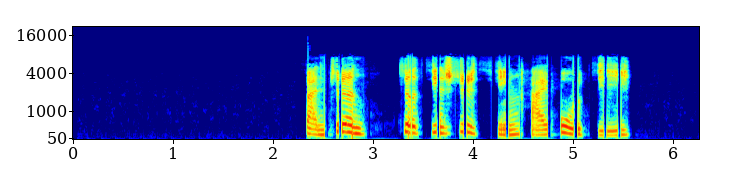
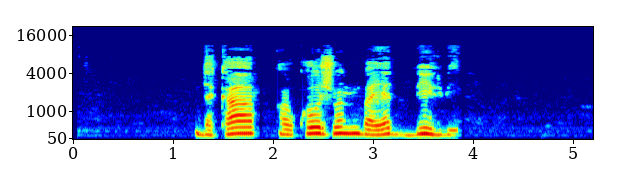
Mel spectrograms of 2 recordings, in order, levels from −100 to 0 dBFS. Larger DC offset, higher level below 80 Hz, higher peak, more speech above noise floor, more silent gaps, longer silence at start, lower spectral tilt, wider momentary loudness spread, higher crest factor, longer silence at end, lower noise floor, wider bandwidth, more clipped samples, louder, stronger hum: neither; first, -54 dBFS vs -62 dBFS; about the same, 0 dBFS vs 0 dBFS; first, 66 dB vs 62 dB; neither; first, 2.35 s vs 1.2 s; second, -4.5 dB/octave vs -6.5 dB/octave; second, 7 LU vs 16 LU; about the same, 22 dB vs 18 dB; second, 0.7 s vs 1.35 s; first, -86 dBFS vs -77 dBFS; about the same, 7.8 kHz vs 7.8 kHz; neither; second, -19 LUFS vs -15 LUFS; neither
